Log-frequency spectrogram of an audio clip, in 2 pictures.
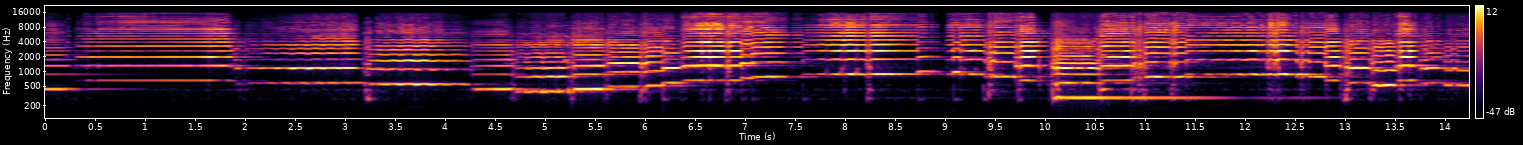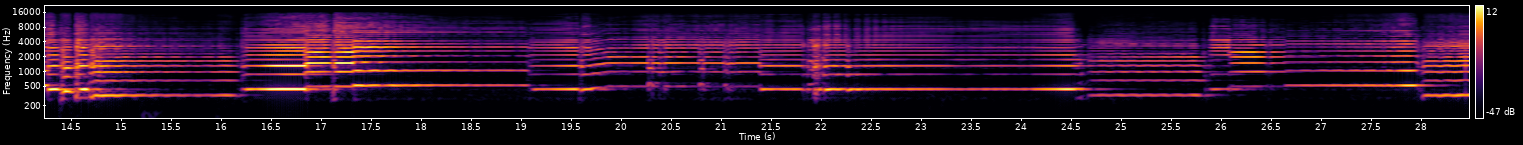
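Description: Solo fiddle playing an Irish traditional-style tune: a single melody of long held notes joined by quick ornamented runs.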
